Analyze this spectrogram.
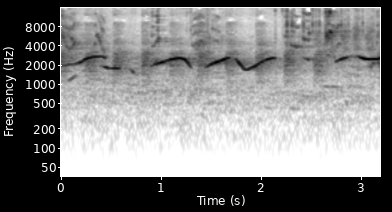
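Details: An African grey parrot, being coaxed to talk by children, gives a run of clear, high whistles, each a smooth rising or falling glide, about one every half second; faint background voices.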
